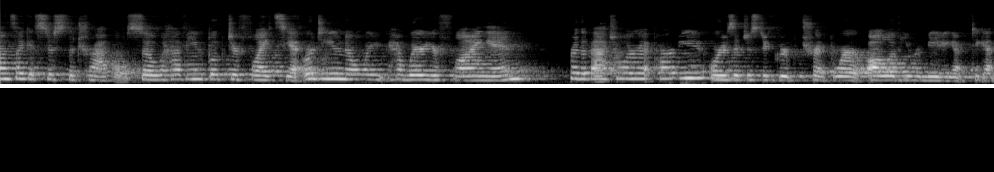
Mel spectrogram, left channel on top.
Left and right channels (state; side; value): silent; right; digital silence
